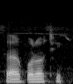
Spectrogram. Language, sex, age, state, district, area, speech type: Assamese, male, 30-45, Assam, Goalpara, rural, spontaneous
